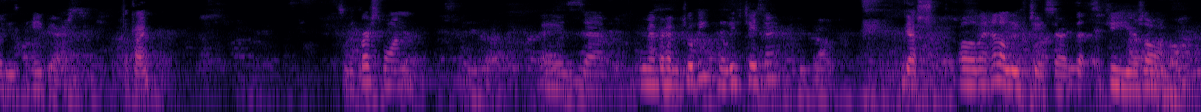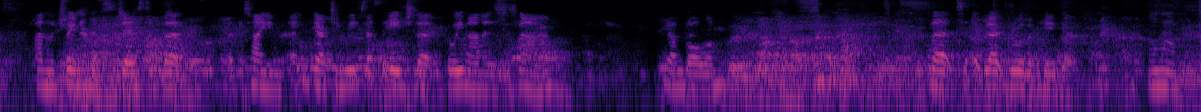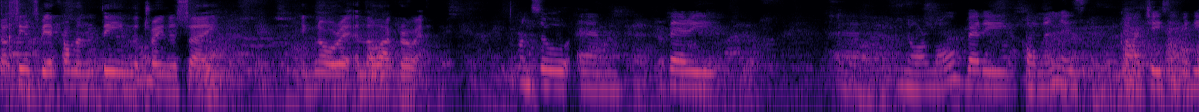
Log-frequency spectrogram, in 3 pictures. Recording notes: (please note this episode is recorded in Starbucks so may have more background noise than a usual podcast).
